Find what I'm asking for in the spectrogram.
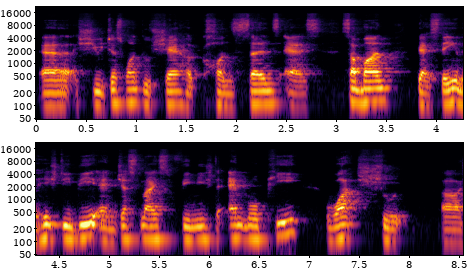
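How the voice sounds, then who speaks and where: A man's voice: lowish voice, a bit bright. A man with a Singaporean accent hosting a casual live advice stream, conversational and repetitive, speaking straight to his viewers. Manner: repetitive, conversational, often addresses listeners directly. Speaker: live session host and property adviser. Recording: roomy, echoing sound.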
